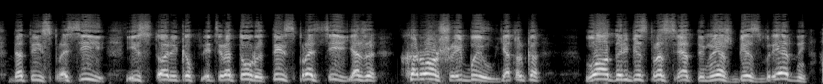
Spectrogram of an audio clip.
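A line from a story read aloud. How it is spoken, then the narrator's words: Straining shout. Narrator (Russian): Обломов кричал ему, надрываясь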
